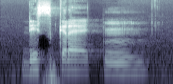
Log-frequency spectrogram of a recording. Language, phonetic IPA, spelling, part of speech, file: Czech, [ˈdɪskrɛːtɲiː], diskrétní, adjective, Cs-diskrétní.ogg
- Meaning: 1. discreet 2. discrete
